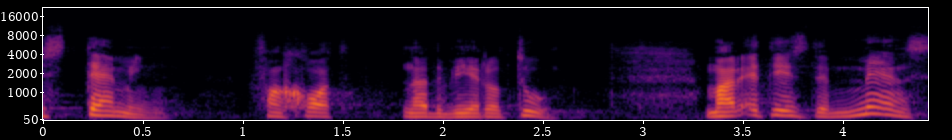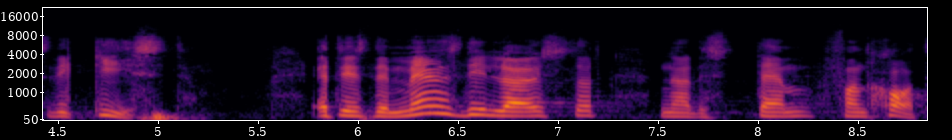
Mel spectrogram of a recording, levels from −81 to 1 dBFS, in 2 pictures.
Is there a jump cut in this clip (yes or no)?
no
